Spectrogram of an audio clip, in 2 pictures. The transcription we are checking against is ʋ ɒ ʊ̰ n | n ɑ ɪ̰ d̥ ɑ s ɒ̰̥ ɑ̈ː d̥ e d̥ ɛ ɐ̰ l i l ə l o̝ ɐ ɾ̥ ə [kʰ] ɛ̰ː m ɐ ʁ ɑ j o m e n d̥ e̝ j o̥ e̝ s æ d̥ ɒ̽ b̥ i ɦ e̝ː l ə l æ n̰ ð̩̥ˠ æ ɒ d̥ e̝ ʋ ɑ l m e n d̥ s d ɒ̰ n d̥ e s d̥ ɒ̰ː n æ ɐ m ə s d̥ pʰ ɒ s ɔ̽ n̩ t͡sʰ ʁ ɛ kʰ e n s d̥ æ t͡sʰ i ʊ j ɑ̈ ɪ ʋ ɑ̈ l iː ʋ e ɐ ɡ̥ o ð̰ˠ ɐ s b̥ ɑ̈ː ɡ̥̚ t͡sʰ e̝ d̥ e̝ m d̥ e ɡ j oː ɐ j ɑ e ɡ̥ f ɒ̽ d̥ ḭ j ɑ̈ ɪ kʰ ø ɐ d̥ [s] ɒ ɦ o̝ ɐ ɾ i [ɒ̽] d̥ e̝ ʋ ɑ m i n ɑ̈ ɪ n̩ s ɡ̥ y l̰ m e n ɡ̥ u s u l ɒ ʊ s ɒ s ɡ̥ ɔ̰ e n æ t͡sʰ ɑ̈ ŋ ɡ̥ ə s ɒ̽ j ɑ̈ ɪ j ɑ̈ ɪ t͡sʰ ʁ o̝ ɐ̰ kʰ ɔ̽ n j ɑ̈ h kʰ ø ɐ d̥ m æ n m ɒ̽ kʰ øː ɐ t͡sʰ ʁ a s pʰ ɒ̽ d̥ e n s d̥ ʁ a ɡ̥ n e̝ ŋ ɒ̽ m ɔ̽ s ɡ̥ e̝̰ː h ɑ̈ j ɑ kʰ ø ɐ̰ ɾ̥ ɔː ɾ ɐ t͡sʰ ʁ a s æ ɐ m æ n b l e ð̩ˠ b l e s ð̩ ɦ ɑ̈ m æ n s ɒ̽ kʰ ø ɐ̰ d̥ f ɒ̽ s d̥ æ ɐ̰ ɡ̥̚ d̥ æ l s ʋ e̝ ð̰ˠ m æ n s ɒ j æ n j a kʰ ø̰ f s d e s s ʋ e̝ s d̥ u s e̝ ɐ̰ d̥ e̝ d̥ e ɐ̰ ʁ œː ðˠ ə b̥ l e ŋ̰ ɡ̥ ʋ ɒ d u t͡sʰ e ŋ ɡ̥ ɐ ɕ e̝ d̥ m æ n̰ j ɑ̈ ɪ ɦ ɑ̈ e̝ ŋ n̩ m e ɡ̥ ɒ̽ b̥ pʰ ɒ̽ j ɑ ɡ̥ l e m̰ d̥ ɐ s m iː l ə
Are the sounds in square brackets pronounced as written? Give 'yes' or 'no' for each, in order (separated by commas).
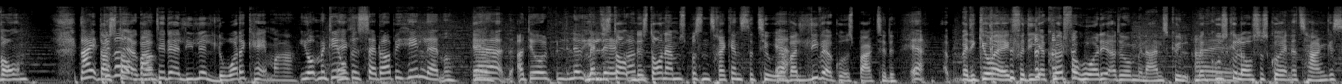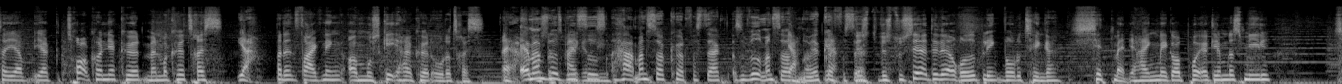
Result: yes, no, yes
